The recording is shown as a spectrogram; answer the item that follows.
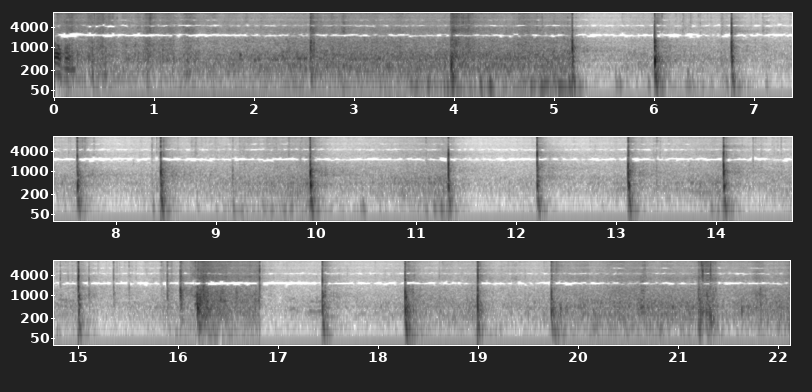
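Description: Hatchet chopping at the base of a small sapling: sharp wooden strikes, a couple at first, then a steady run of blows a little under one a second from about six seconds in.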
